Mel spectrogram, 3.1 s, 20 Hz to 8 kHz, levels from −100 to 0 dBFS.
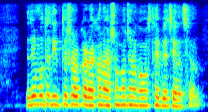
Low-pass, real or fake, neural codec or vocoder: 7.2 kHz; real; none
